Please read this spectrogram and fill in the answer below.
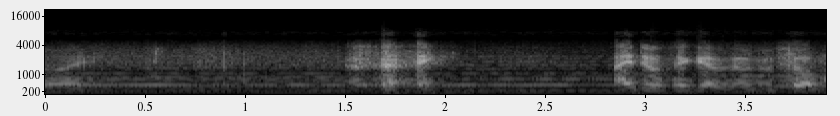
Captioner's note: chuckles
